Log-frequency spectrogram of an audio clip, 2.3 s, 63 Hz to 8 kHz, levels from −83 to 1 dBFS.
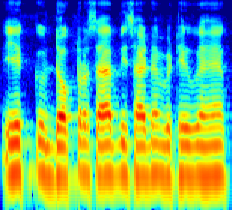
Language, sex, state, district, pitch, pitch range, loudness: Hindi, male, Jharkhand, Deoghar, 140 Hz, 140-145 Hz, -16 LUFS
